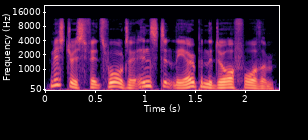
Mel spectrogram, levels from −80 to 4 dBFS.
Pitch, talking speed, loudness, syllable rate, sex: 150 Hz, 205 wpm, -14 LUFS, 6.7 syllables/s, male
